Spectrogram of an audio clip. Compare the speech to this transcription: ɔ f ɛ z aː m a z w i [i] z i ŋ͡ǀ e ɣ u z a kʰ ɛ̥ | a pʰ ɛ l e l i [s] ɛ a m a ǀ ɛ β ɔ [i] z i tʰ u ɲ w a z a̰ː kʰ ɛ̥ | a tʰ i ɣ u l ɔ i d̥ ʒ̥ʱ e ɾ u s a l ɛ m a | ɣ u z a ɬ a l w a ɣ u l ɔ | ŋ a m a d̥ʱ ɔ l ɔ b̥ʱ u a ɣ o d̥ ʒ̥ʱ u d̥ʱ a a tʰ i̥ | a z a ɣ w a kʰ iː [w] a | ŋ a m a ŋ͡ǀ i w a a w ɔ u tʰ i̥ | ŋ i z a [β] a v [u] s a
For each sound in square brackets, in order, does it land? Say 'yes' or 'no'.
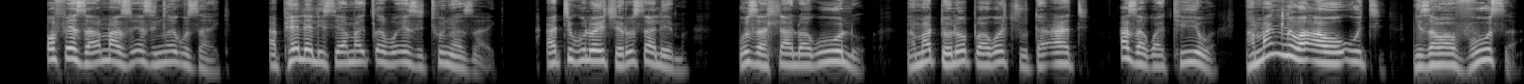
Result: no, yes, no, yes, no, no

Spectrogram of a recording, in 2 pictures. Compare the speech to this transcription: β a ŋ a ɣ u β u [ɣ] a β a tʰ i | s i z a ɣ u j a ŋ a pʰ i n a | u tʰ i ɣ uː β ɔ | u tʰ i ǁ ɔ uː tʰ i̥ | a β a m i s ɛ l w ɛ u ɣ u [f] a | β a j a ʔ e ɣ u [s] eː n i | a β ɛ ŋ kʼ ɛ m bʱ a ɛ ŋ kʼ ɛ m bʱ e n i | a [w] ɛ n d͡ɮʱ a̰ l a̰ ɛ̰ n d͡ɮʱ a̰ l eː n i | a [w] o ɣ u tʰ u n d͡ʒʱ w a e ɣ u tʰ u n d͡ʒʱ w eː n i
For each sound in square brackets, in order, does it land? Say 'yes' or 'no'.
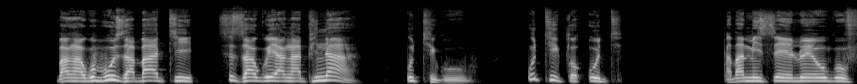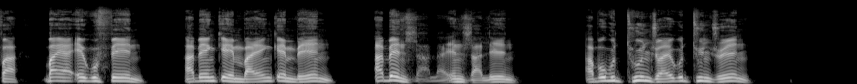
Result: no, yes, no, no, no

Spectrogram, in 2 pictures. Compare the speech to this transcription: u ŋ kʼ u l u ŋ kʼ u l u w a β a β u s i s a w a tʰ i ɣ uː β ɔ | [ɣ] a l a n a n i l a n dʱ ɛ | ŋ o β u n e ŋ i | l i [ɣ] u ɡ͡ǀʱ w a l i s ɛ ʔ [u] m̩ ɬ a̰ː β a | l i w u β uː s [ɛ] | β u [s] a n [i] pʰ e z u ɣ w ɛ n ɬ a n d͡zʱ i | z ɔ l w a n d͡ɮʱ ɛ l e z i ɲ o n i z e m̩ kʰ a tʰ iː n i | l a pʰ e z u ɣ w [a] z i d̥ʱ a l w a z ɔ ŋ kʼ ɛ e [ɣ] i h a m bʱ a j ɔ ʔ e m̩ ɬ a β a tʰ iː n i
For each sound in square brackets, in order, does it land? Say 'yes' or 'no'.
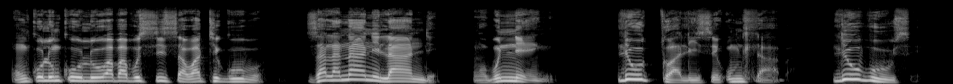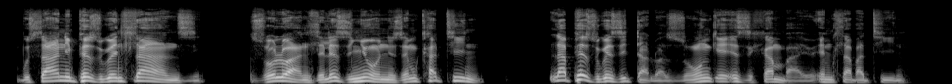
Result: no, no, yes, yes, yes, yes, no, no

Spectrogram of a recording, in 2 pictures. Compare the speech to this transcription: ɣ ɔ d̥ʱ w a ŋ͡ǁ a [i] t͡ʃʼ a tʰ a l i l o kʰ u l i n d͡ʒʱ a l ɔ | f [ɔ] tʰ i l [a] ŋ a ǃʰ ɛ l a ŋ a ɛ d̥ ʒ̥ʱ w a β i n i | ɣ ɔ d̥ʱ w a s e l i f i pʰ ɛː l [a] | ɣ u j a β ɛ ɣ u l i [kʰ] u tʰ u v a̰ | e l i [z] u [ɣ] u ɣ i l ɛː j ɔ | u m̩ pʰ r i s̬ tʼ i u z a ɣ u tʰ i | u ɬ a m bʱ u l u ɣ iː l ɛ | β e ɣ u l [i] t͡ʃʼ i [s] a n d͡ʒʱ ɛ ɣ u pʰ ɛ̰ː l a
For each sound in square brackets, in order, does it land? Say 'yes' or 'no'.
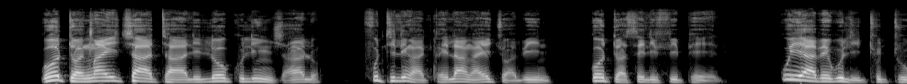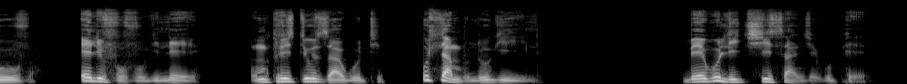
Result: yes, no, no, no, no, no, no, yes, yes

